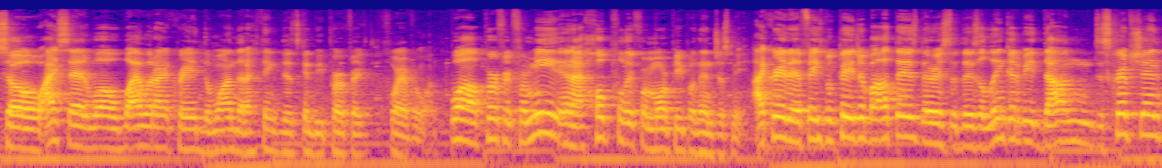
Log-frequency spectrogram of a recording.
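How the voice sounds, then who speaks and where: A man's fairly high voice at a very fast pace with hardly any pauses, lively intonation and a non-native accent, amid audible room echo and noticeable background noise. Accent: foreign. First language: not English. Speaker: real estate wholesaler vlogger. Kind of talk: casual vlog.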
